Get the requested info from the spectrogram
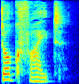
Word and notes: dogfight: British English

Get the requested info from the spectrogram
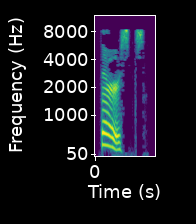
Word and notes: thirsts: British English

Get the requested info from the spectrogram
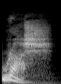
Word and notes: rush: British English

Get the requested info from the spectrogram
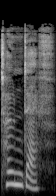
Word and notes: tone-deaf: British English

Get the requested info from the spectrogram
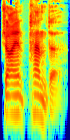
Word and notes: giant panda: British English

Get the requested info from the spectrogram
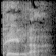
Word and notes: peeler: British English

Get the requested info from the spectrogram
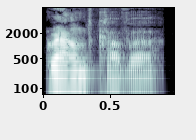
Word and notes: ground cover: British English

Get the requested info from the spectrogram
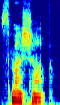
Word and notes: smash-up: British English

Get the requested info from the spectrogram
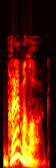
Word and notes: grammalogue: British English

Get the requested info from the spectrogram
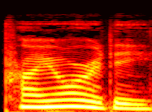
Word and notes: priority: American English

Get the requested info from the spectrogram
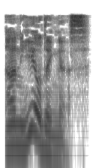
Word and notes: unyieldingness: British English

